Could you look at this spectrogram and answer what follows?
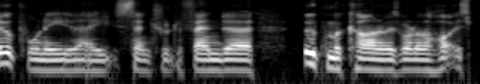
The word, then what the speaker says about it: Upamecano: I think Fabrizio Romano, you mentioned on one of last week's podcasts, that he suggested that Upamecano is going to stay at RB Leipzig. – Pronounce it right, please. Upamecano.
